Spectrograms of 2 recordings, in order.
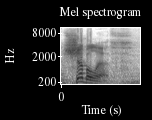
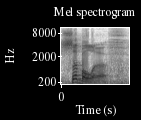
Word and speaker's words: Shibboleth: And if he said no, then they would say to him, say now, Shibboleth. But he said, Sibboleth, for he could not pronounce it correctly.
